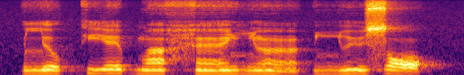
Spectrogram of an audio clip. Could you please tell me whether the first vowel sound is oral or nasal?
oral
